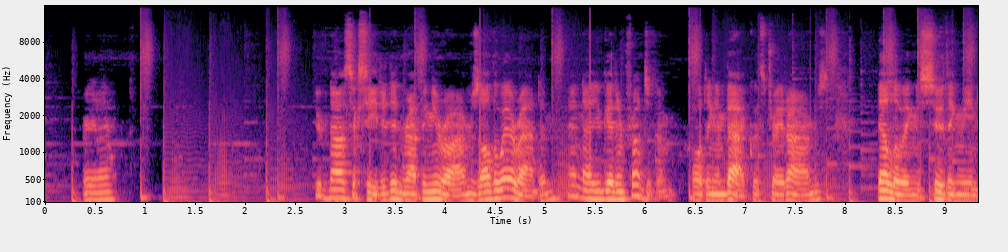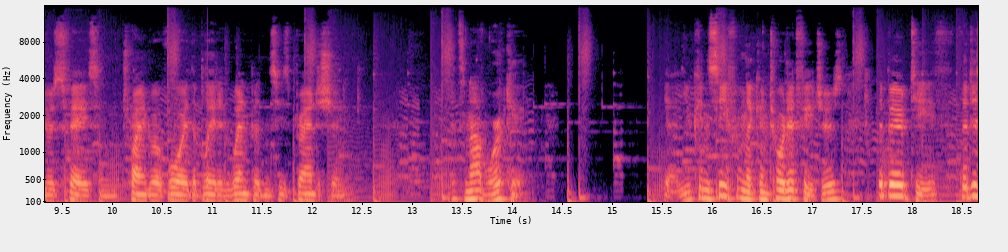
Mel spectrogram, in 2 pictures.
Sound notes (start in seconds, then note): none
